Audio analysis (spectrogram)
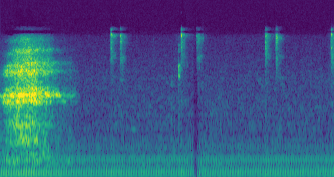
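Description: A computer mouse clicks softly in a quiet room, a few paired clicks spaced about a second apart after a brief breathy noise at the start.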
